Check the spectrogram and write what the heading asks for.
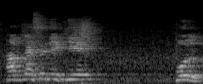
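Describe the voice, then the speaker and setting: A man from India teaches a phonetics lesson, stretching and repeating each example word. His voice sits very high and he talks very slowly. The recording is heavily echoey with a faint hiss behind him. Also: flat delivery, sharp tone. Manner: explaining slowly, repeating and drawing out example words. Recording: very echoey room, faint noise.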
